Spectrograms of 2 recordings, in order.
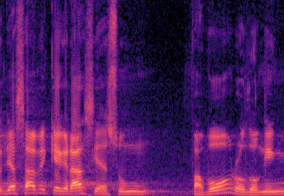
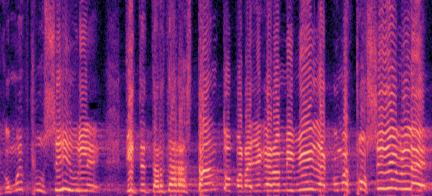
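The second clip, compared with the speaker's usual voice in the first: indignant plea, pitched up; complaining to God; 10 semitones higher than usual. Retold or imitated. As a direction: demand an answer from the Lord. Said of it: "me enojé con el Señor".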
